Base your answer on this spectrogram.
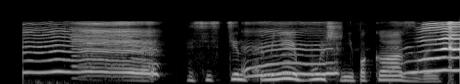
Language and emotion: Russian, angry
